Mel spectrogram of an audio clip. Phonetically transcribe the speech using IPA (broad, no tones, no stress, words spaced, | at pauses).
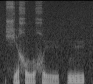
çeχuːχyː | ny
